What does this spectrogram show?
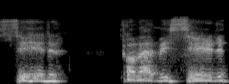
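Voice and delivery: rough, creaky, raspy wrestler-style voice. Retelling a wrestling angle, imitating the Shockmaster voice. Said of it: "it was Ole Anderson doing the voice".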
